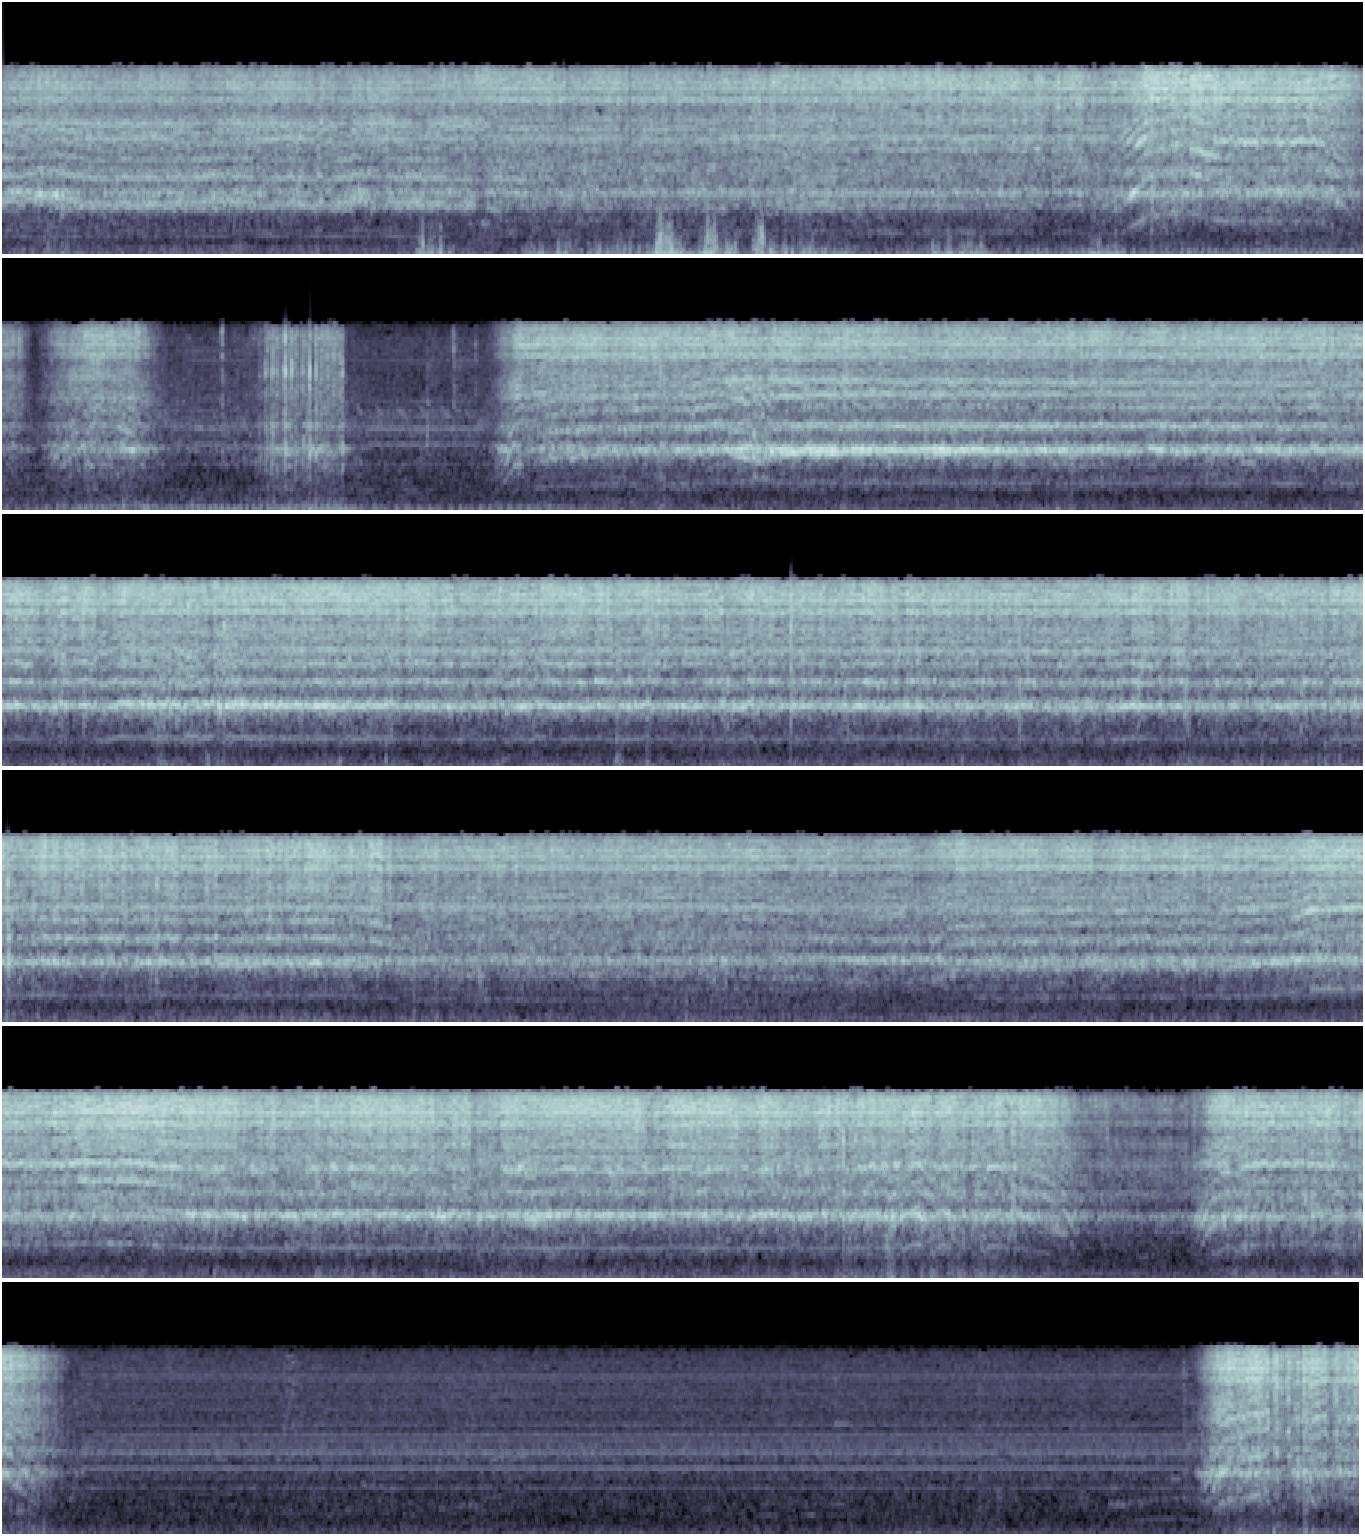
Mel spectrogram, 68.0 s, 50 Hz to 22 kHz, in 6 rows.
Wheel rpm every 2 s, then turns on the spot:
110, 110, 110, 110, 130, 100, 30, 30, 120, 130, 130, 130, 130, 130, 130, 130, 130, 130, 120, 110, 100, 120, 140, 150, 140, 140, 140, 90, 50, 0, 0, 0, 0, 100.
none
